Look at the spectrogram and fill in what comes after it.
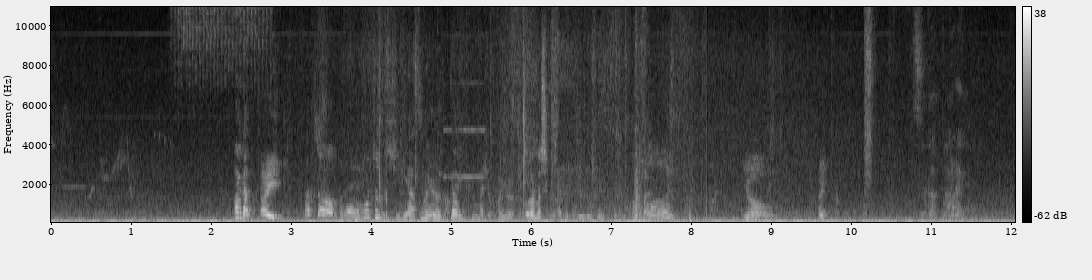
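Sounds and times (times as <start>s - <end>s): faint chirps: 0.0s - 2.8s
steady low rumble: 0.0s - 12.0s.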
